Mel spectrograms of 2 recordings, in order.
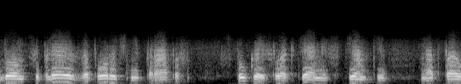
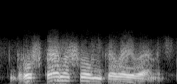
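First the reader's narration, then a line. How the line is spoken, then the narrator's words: Joyful. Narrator (Russian): радостно сказал Стародонский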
